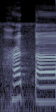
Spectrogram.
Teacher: تا کے اوپر کھڑی زبر ایک الف کے برابر لمبا کریں گے، ہا کو باریک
